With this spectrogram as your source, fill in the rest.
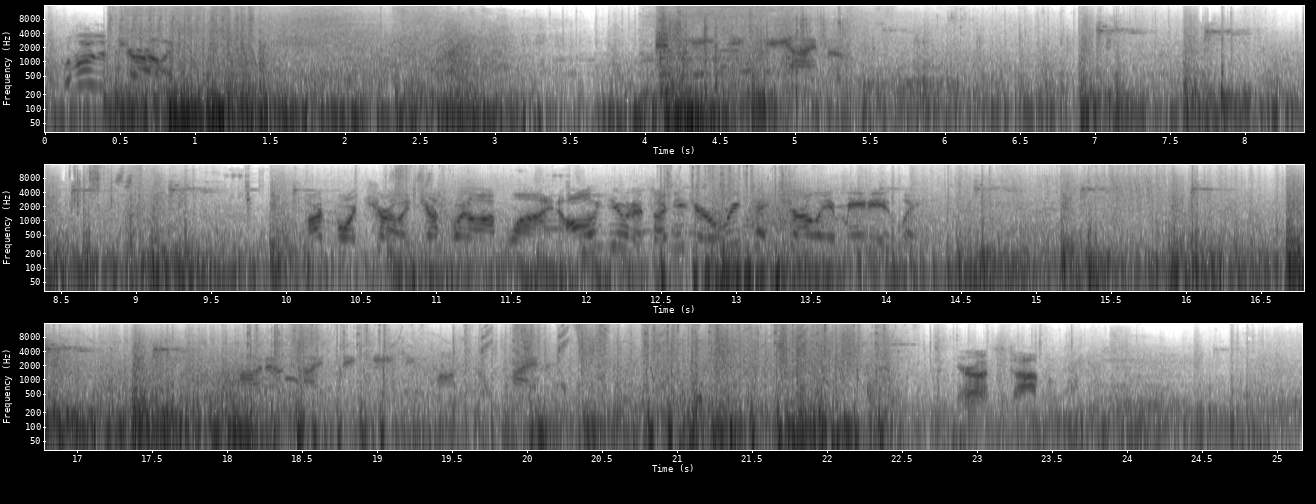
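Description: Gunfire bursts and explosions boom in a video game.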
